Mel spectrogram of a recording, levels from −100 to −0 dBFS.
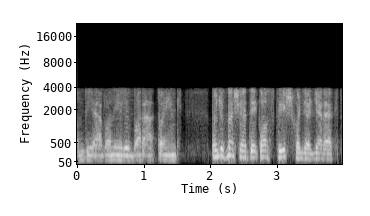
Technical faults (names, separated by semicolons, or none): Speex codec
